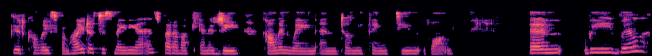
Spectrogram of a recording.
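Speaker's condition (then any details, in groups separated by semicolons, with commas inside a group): No condition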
